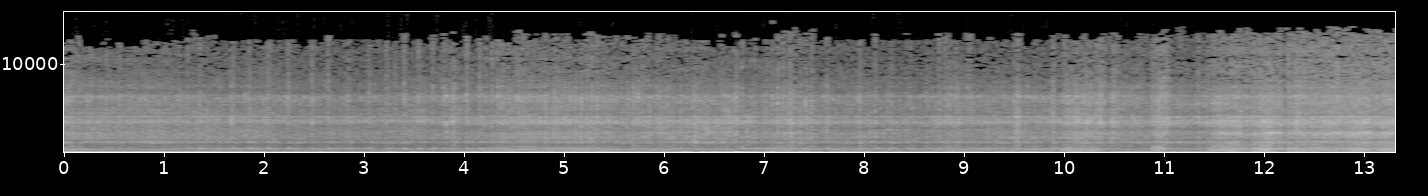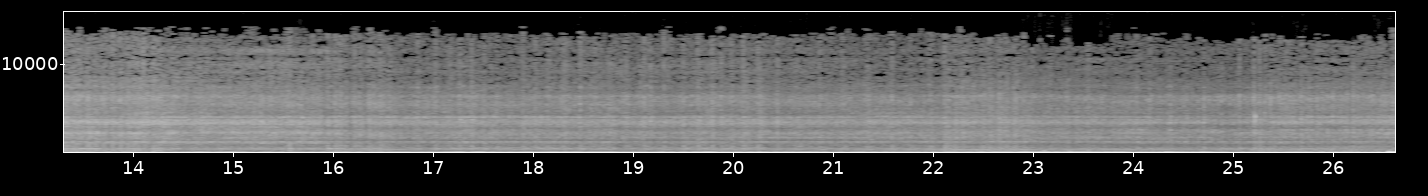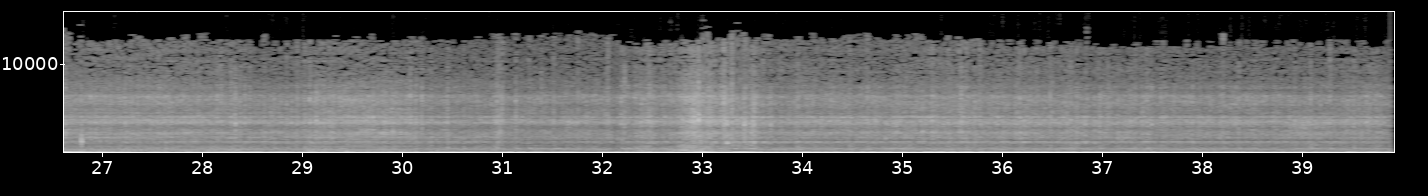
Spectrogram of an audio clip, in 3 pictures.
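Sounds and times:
dirt bike engine revving: 0:04.2 - 0:39.9
sharp thump: 0:26.5 - 0:27.2.

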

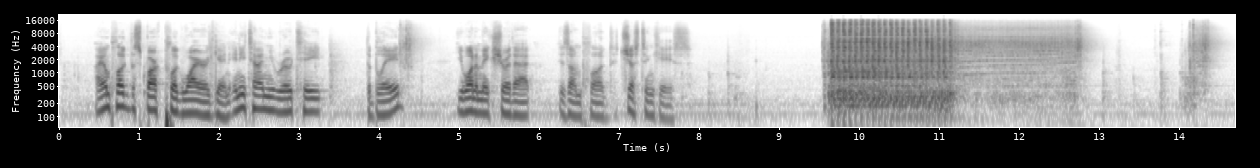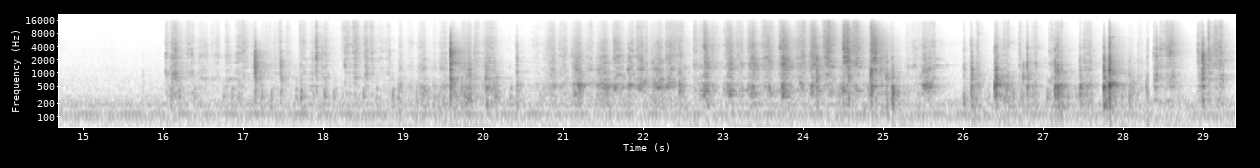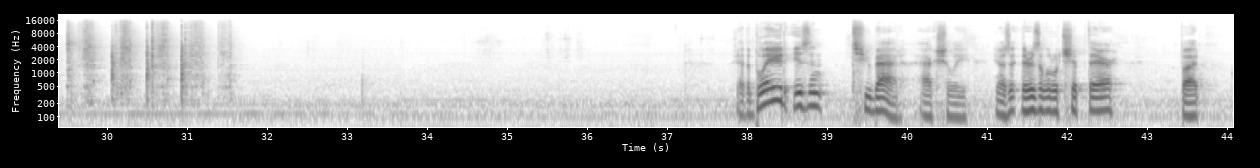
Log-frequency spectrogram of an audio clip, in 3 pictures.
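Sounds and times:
power tool running: 0:09.6 - 0:13.0
scraper scraping dirt off metal: 0:16.0 - 0:31.6.

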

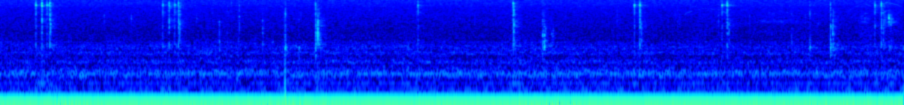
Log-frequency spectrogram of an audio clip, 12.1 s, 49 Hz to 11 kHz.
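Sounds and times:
steady low hum: 0:00.0 - 0:12.0
mouse and keyboard clicks: 0:02.2 - 0:04.4, 0:09.6 - 0:09.9, 0:10.8 - 0:12.0.

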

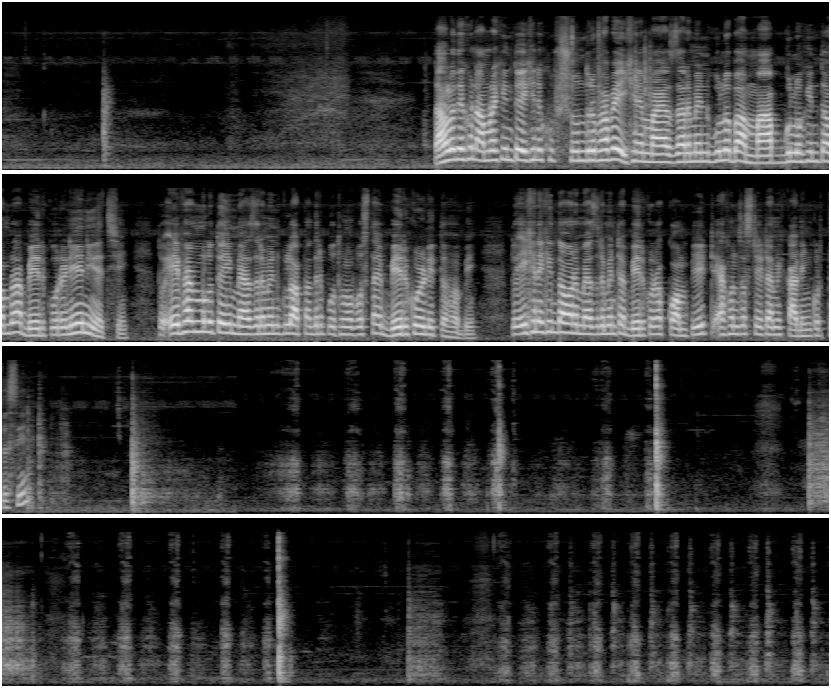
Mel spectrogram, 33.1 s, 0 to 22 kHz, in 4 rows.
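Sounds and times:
shears snipping through fabric: 0:29.7 - 0:33.0.

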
